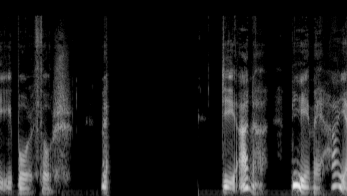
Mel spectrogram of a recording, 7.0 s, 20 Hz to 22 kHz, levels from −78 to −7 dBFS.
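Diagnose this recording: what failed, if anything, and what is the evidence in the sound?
The network failed first with repeated packet loss, giving a robotic sound from 1.65 to 2.14 s. Seven gaps fall in that half second, the longest 67 ms. Each is patched by repeating the last sound, so about 42% of the stretch is concealed.

Then a long network dropout is the likely cause of what follows from 2.14 to 3.97 s. The last sound is stretched briefly and fades. About 1.7 s of silence follows. Audio resumes at 3.97 s, with roughly 1.8 s lost.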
